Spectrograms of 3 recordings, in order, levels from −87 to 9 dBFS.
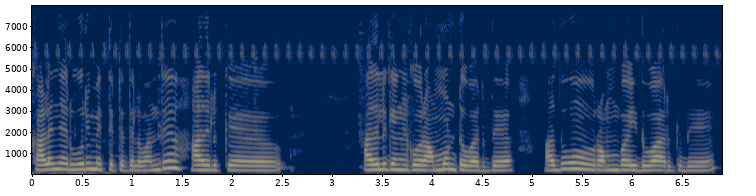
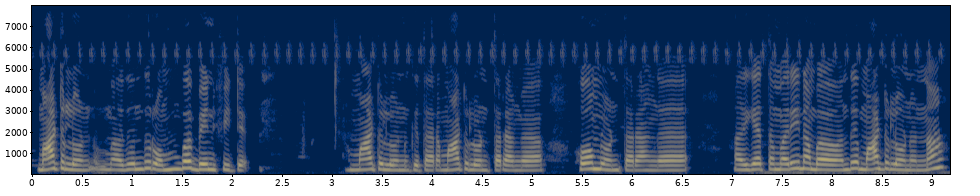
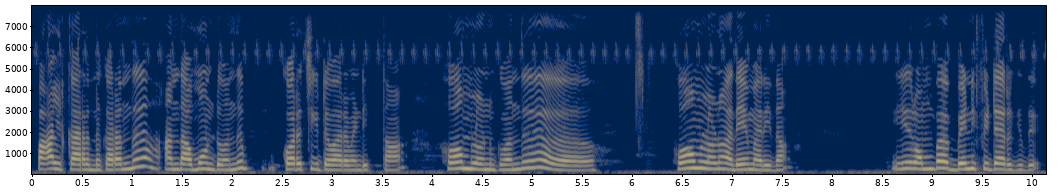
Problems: constant background noise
